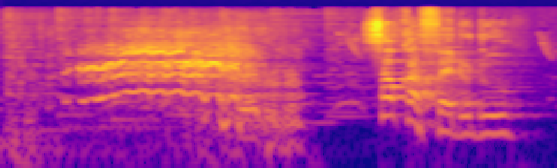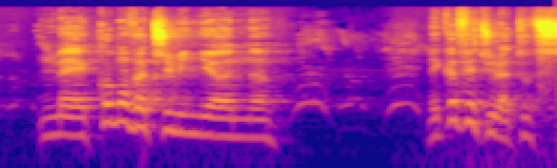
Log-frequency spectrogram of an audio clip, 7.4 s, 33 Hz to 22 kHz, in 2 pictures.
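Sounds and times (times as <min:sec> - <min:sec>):
horse neighing in a forest: 0:00.4 - 0:02.2
speech: 0:01.4 - 0:05.6, 0:06.6 - 0:07.4.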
